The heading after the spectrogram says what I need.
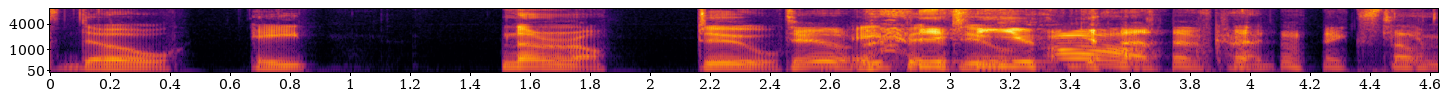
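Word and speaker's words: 8BitDo: 8-Bit Do, not 8-Bit Dough.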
